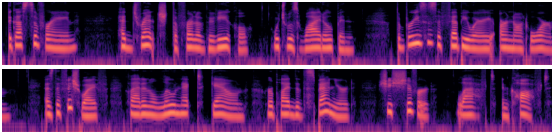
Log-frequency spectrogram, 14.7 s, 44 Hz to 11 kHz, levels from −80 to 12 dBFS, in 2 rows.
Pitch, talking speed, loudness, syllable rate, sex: 210 Hz, 165 wpm, -19 LUFS, 4.9 syllables/s, female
